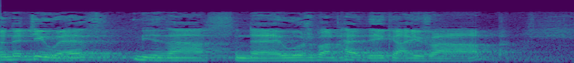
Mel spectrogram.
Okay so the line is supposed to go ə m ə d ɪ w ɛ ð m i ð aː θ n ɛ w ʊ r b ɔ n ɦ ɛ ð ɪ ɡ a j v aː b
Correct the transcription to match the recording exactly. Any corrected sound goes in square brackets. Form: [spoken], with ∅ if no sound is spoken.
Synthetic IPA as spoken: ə [n] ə d ɪ w ɛ ð m i ð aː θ n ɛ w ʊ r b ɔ n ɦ ɛ ð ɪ ɡ a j v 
